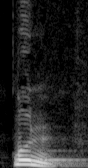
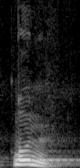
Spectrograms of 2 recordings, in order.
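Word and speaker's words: قل: শুদ্ধ হয়ে যাবে ইনশাআল্লাহ কুল এখানে বড় কাফ আছে আওয়াজটি গলা থেকে আনতে হবে কুল কুল এমন করে আউজু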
